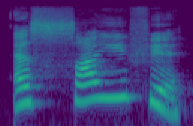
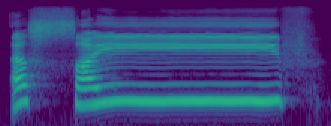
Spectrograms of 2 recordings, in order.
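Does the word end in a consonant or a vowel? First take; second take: vowel; consonant. First: The word ends with a final i vowel. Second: The word ends on a bare consonant. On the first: "Kelimenin son harfinin harekesi esredir" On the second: "Esre gider, yerine cezim gelir. Es-sayf diyerek dururuz"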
